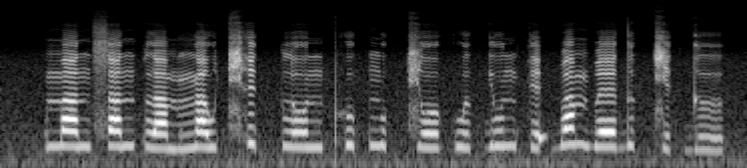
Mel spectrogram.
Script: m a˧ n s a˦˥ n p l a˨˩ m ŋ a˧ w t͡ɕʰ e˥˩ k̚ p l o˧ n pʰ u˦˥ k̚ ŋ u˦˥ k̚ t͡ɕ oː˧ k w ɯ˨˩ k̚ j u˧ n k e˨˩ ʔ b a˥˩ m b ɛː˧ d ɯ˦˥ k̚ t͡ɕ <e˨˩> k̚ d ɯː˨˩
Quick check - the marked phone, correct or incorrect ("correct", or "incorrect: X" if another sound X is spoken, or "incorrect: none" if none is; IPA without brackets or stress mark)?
correct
